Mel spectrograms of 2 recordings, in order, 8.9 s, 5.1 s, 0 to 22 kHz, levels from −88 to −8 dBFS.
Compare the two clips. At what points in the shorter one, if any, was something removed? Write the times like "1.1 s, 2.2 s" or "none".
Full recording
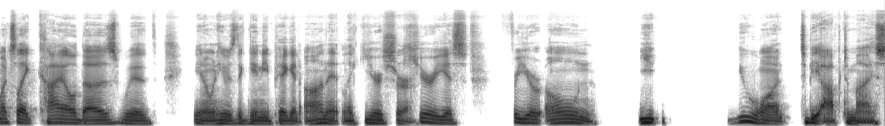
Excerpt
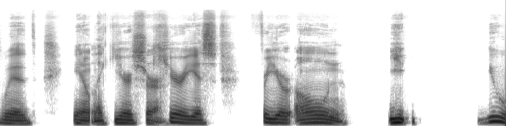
0.9 s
